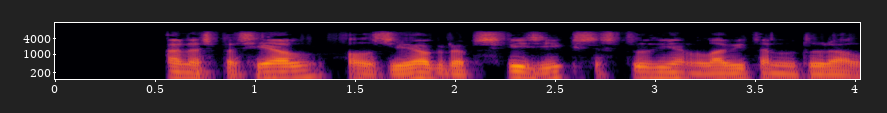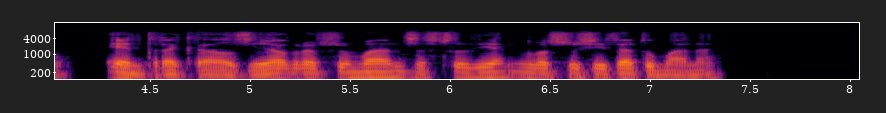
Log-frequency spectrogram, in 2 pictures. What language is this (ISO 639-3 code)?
cat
